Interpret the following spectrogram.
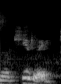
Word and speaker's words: Nokedli: you how to make Hungarian dumplings, which is pronounced Nokedli. Well, our cauliflower soup has been cooking for about 45 minutes. And it's ready to add our dumplings, or as they say in Hungarian, Nokedli.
